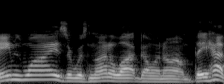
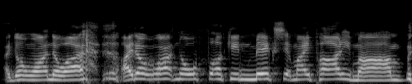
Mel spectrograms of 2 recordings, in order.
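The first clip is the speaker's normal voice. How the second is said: mock whiny kid; 6 semitones higher than usual. Mocking kid complaining to mom.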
